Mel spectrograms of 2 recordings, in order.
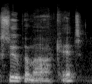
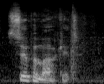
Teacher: Of course, with longer words, we stress particular syllables. So if we take supermarket, we're stressing su and ma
